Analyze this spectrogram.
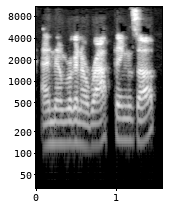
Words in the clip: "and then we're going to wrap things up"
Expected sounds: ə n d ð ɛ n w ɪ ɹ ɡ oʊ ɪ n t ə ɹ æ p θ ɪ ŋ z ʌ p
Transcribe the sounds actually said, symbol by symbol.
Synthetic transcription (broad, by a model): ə n ð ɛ n w ɪ ɹ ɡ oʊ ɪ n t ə ɹ æ p θ ɪ ŋ z ʌ p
